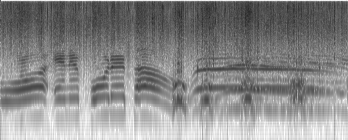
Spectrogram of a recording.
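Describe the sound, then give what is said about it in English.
Dogs barking, yelping and howling in an excited chorus while the dogs are being weighed on scales, with loud overlapping calls throughout. “Say, and keep them dogs quiet, will you?”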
